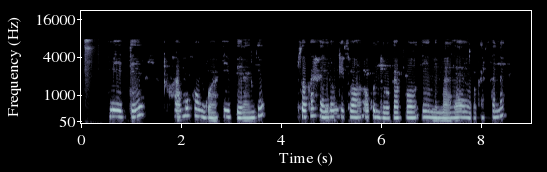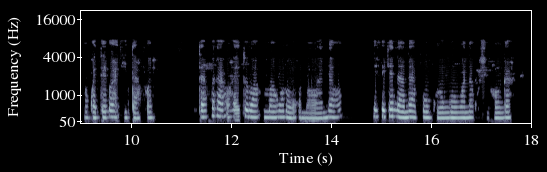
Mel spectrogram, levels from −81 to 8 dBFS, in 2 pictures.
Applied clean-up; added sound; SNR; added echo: classical method spectral subtraction.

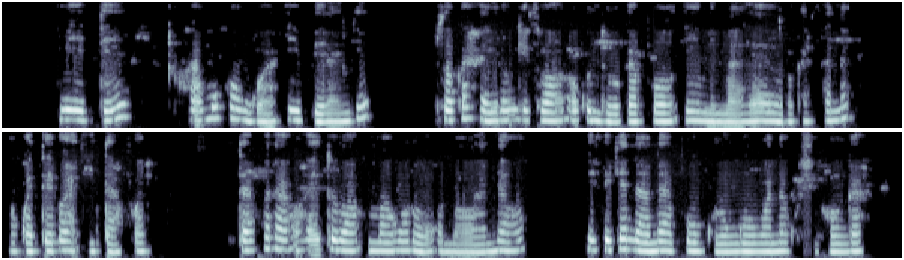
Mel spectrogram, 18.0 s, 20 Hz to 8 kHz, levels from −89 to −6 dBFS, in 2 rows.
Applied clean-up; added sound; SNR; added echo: none; none; none; none.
